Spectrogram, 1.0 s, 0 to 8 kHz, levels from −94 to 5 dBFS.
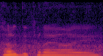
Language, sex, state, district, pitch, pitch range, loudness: Hindi, female, Bihar, Jahanabad, 195 Hz, 190-205 Hz, -38 LUFS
